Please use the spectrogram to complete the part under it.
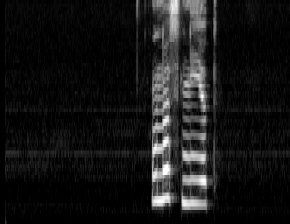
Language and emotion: Russian, sad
